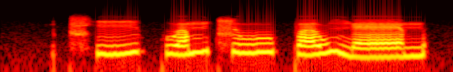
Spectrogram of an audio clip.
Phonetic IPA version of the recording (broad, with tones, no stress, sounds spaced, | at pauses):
t͡sʰ iː˨˥ kʷ ɐ˨˥ m t͡s uː˨˧ p ɐ˨˥ w ŋ ɛː˨˧ m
